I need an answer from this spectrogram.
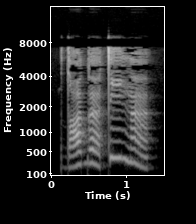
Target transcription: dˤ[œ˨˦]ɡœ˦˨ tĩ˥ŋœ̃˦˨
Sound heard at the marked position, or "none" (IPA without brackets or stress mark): œ˨˦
